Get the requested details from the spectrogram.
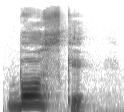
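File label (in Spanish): "bosque", Spanish, female; LUGARES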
